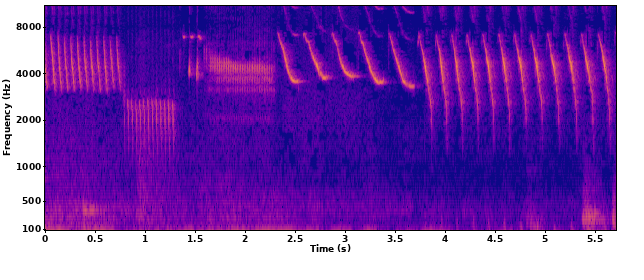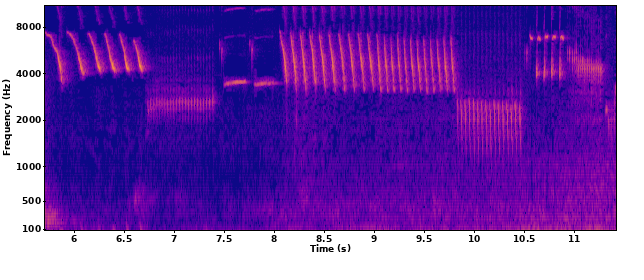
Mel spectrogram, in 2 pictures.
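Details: Spanish Timbrado canary song for training: fast trills of repeated sweeping notes, a low steady buzz near mid pitch, bursts of rapid high rattles, pauses between phrases, quiet background.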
